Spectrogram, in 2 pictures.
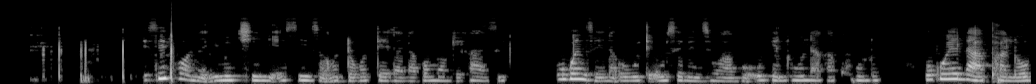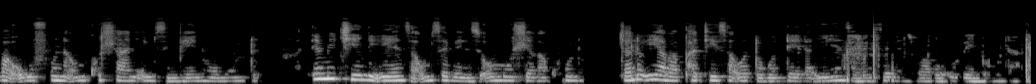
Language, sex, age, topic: North Ndebele, female, 36-49, health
